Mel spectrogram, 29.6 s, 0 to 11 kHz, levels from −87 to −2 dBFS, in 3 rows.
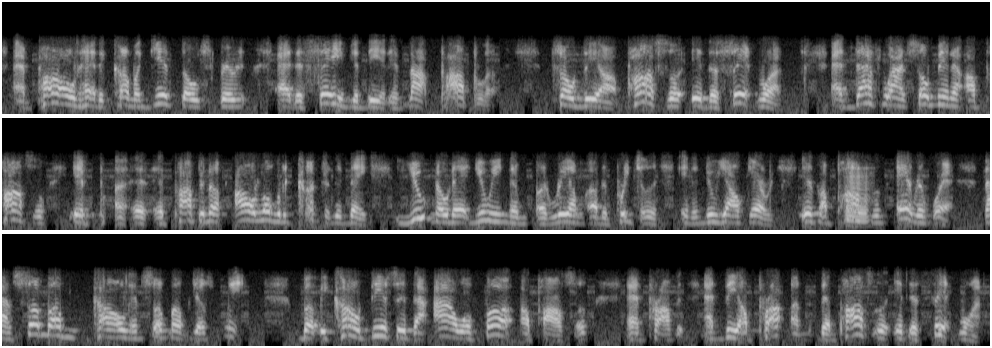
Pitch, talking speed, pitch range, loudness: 195 Hz, 180 wpm, 165-260 Hz, -28 LUFS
